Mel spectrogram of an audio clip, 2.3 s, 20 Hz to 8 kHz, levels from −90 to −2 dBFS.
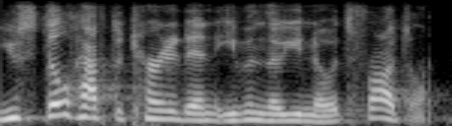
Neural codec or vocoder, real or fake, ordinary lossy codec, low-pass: none; real; Opus, 16 kbps; 7.2 kHz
